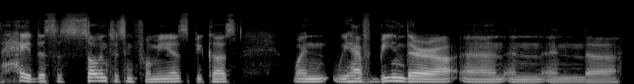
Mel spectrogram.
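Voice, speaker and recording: A man's voice: mid-range voice, no room sound, studio quality. A man from Poland, talking casually as a podcast guest, hesitant with many fillers and restarts. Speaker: podcast guest, tour guide.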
